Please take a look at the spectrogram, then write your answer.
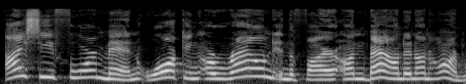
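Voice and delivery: loud, high, drawn-out royal proclamation; proclaiming king. Acted. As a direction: cry out the king's words slowly and loudly. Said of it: "What did the king say?".

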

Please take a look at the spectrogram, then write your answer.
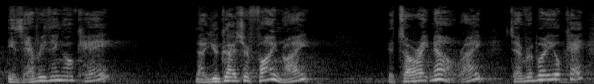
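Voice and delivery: soft, coddling check-in; mock reassurance. Jesus coddling the disciples after the storm, mock-soothing. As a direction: softly fuss over them, questions lilting up.

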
